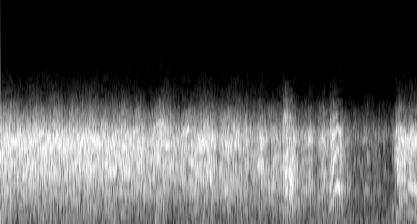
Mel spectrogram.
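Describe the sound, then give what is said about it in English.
A hypnotized man imitates a big brown Airedale barking, letting out a few rough, throaty barks in quick bursts over a steady wash of background noise. “…, you are an Airedale. A big, brown Airedale. Speak.”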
